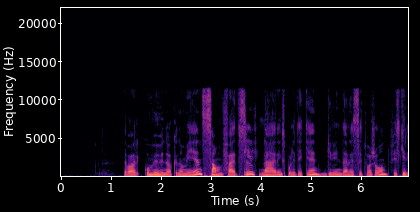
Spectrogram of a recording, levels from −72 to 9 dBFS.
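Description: A short speech clip with plainly audible codec damage from start to finish, most likely from Bluetooth LC3 compression. Nothing comes through above 11.5 kHz, and the top end has that grainy, breathy noise-filled texture. It fits a 48 kbps stream with 10 ms frames.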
